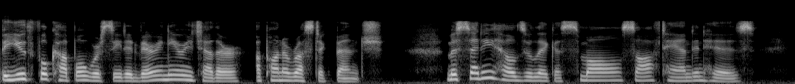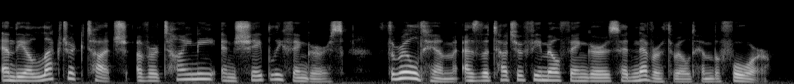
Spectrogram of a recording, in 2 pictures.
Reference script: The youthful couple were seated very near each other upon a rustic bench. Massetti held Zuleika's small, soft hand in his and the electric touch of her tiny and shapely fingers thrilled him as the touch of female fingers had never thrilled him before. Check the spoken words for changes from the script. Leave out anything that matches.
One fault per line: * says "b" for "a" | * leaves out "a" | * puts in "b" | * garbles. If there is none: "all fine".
all fine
